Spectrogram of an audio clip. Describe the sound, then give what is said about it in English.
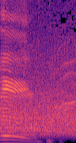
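A brief applause sound effect: a dense, steady wash of clapping that lasts about a second, opening with a falling whistle-like tone and a few low voice-like murmurs underneath. “Was that the clapping one? Yeah. Round of applause.”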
